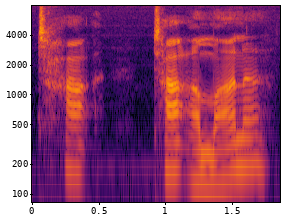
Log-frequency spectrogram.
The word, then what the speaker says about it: Ta'amana: Is it Ta'amana? – That's how I pronounced it, yes.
